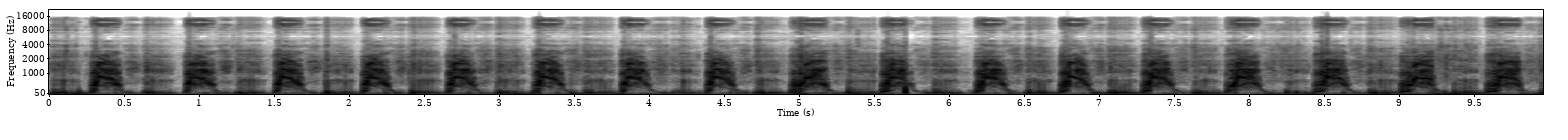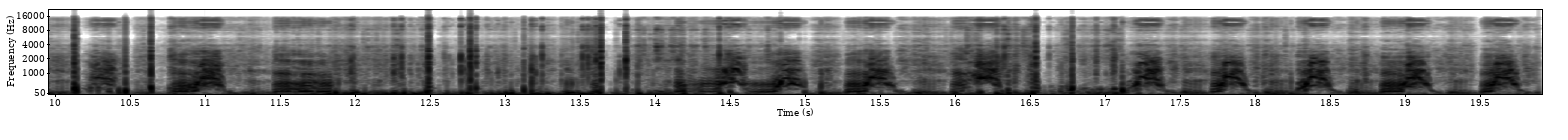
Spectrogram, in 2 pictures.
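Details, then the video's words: Jagdterrier baying a 250 lb boar during a hunt, recorded with a GoPro camera: loud, sharp barks repeated steadily almost twice a second throughout, with a few clicks and rustling thuds around the middle. "Insane jagdterrier Otto baying a 250 lb boar"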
